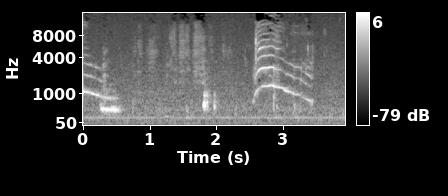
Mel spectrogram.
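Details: Young kittens of Mama Seraphina's litter of four, objecting indoors to being pottied before their weigh-in on 2018-10-01: a short falling mew, then a long high meow that rises and slowly slides down, with faint rustling between.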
